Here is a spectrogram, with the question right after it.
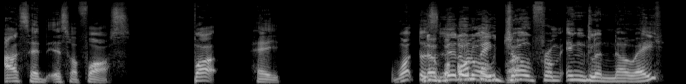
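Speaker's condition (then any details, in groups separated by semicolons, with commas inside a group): No condition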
